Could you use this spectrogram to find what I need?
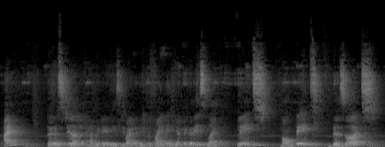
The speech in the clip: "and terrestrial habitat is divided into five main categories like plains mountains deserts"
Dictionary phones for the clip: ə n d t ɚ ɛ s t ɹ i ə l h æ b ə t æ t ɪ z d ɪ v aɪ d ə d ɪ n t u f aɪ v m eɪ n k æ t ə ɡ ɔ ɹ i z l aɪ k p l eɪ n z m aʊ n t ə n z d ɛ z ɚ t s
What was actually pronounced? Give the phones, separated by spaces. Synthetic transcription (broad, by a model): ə n d t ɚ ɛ s t i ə l h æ b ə t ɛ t ɪ z d ɪ v aɪ d ə d ɪ n t u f aɪ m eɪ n k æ t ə ɡ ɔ ɹ i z l aɪ k p l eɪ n s m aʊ n t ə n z d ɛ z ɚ t s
